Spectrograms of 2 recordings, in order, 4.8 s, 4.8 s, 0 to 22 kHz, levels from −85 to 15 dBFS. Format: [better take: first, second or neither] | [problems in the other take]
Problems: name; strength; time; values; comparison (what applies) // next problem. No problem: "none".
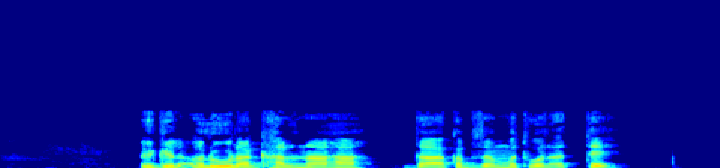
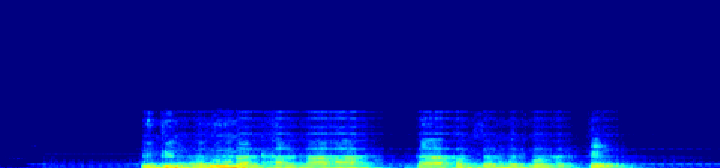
first | noise reduction (neural separator model SepFormer DNS4)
